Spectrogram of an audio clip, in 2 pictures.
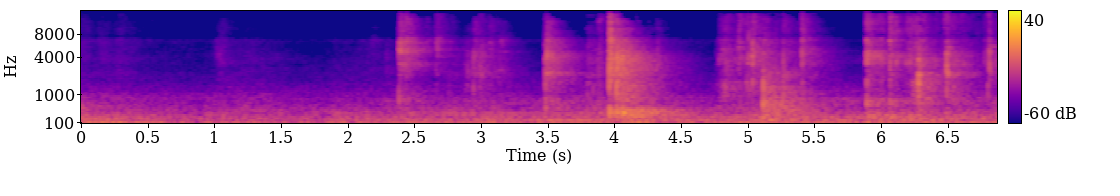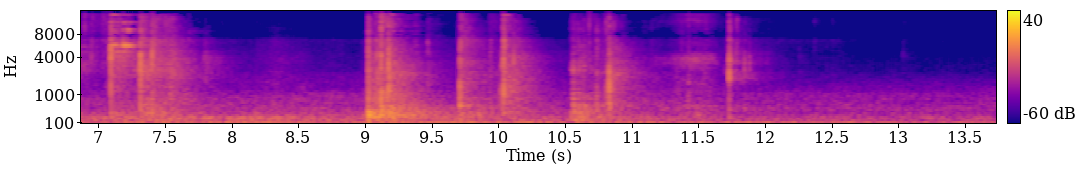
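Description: Footsteps crunching over debris on a littered floor: a run of irregular crunches and clicks that starts a couple of seconds in and stops shortly before the end.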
